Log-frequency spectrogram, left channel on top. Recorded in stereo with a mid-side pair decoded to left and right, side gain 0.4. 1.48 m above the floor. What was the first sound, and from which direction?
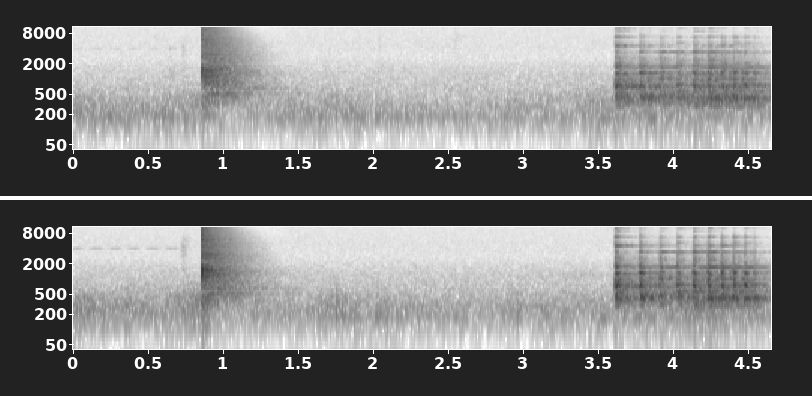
A clap, 65° right.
